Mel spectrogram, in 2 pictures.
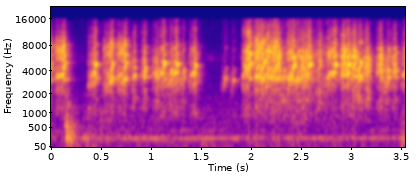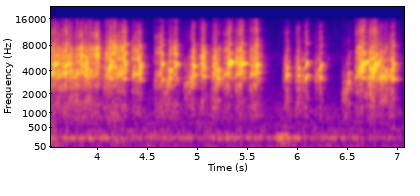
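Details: Swallow chicks, four fledglings at a watched nest on 4 June in the evening around 19:30, give a dense, hissing, high-pitched chatter in bursts of one to two seconds, with a faint low electrical hum underneath.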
